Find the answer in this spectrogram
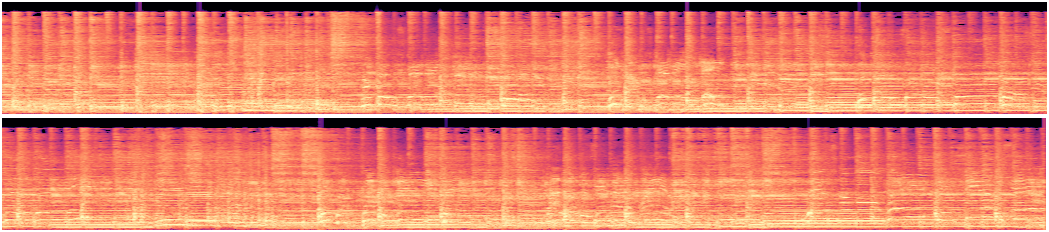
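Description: Live rock band playing a song: drum kit, bass guitar and acoustic guitar, with a man's voice singing at times.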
